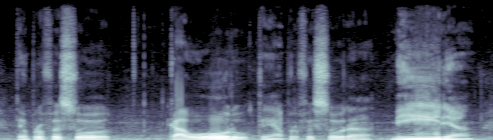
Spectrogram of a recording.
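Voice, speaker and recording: Over noticeable background noise, a man speaks very slowly at a fairly low pitch, his intonation fairly even. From São Caetano do Sul, greater São Paulo, Brazil. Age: 60s. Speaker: teacher and activist. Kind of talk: podcast interview.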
